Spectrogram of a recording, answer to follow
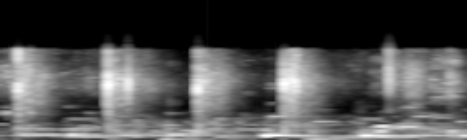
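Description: Javanese gamelan music accompanying an ebeg horse-trance dance: deep drum strokes about twice a second under sustained ringing metallophone tones.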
